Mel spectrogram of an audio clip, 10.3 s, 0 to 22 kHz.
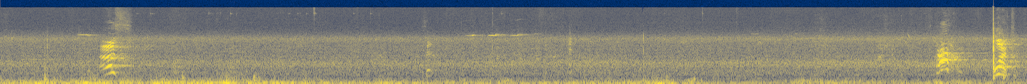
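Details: Kraftwerk K9 German Shepherd tested for stress resilience and nerve strength: single sharp barks, one early, then a close pair near the end, separated by long stretches of low wind rumble and faint background voices.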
